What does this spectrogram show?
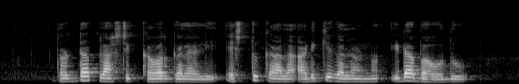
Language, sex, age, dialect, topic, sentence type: Kannada, male, 18-24, Coastal/Dakshin, agriculture, question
